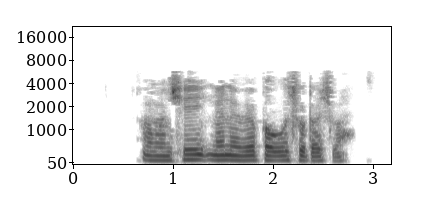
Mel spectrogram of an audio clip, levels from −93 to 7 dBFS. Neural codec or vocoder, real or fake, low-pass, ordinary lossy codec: codec, 44.1 kHz, 7.8 kbps, Pupu-Codec; fake; 7.2 kHz; MP3, 24 kbps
